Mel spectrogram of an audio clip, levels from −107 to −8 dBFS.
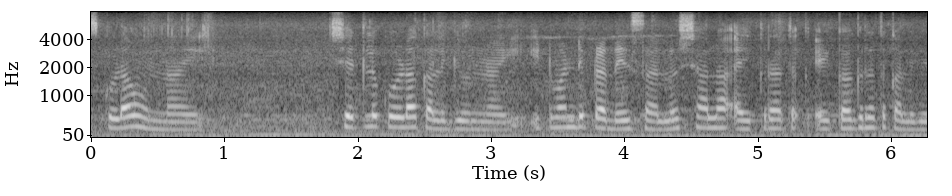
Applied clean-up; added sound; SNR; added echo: none; none; none; none.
